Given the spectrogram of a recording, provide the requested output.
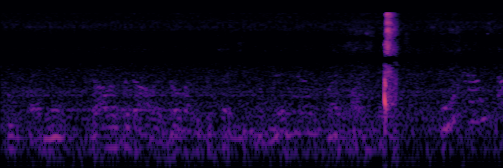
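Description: A Ragdoll cat gives one sharp, breathy sneeze in an otherwise quiet room.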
